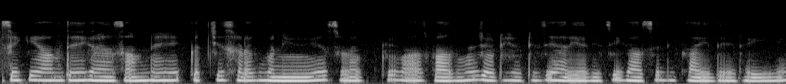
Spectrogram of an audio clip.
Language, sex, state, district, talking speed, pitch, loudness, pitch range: Hindi, female, Uttar Pradesh, Muzaffarnagar, 200 wpm, 180 Hz, -16 LUFS, 175-190 Hz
